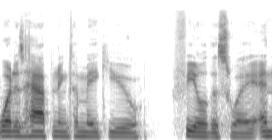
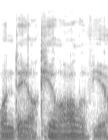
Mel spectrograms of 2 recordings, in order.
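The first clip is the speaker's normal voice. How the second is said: muttered under breath, much lower, quieter; 6 semitones lower, 8 dB quieter than usual. Retelling a mocked character's threat to everyone, muttered under his breath. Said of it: "under his breath".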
